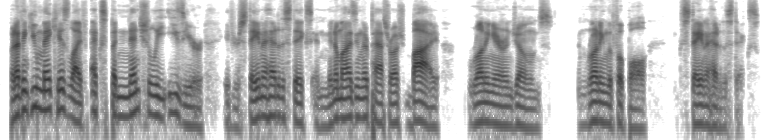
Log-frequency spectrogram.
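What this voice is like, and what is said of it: Raspy throat. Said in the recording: “I got a little bit of a raspy throat here. I couldn't, I had a coughing fit a little bit ago ... can't really seem to shake it.”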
